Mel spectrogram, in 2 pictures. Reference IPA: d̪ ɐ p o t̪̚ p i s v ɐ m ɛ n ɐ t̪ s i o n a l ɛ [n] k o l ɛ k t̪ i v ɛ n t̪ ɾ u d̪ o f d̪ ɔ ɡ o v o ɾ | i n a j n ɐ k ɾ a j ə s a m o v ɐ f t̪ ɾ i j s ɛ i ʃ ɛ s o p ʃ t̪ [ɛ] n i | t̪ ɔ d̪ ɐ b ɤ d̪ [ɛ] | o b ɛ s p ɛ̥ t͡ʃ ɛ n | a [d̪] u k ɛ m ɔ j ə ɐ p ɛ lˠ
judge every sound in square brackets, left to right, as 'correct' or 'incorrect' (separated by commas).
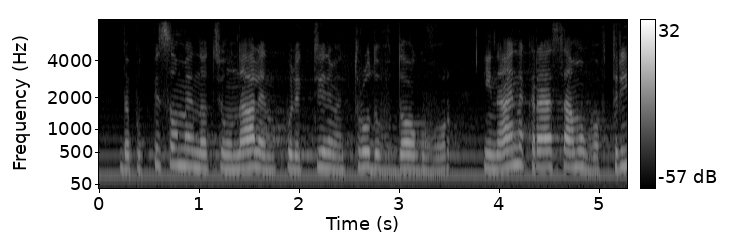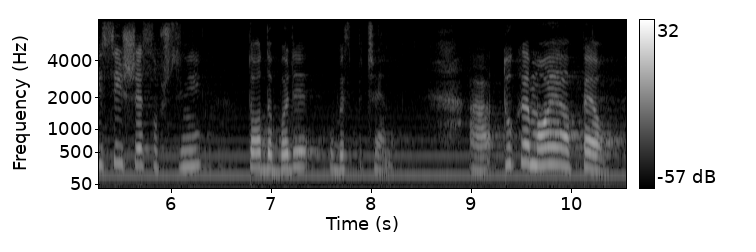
correct, incorrect, correct, incorrect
